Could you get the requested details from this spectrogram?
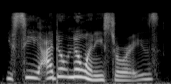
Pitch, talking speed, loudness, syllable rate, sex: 260 Hz, 245 wpm, -17 LUFS, 6.3 syllables/s, female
